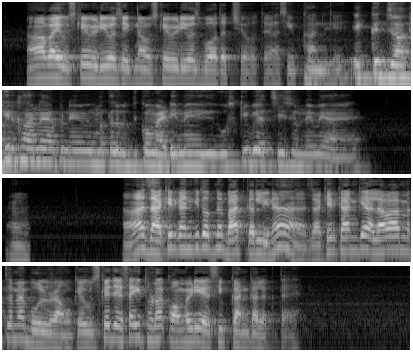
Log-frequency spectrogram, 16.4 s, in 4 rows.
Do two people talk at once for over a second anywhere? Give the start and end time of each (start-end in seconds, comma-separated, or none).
none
